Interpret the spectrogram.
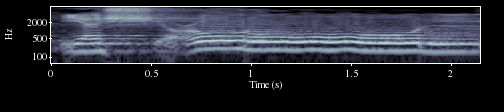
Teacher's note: عین کو بھی اپنے صحیح مخرج سے ادا کرنا ہے تاکہ حمزہ میں ساؤنڈ مکس نہ ہو ، را کو مر پیش ہے، را کو موٹا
